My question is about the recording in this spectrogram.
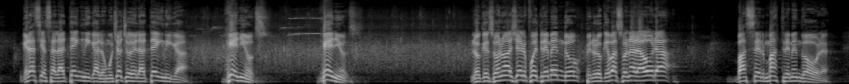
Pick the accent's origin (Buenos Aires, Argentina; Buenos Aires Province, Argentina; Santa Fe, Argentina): Santa Fe, Argentina; Rosario; born there; Yo nací en Rosario, como la mayoría de ustedes los que están acá.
